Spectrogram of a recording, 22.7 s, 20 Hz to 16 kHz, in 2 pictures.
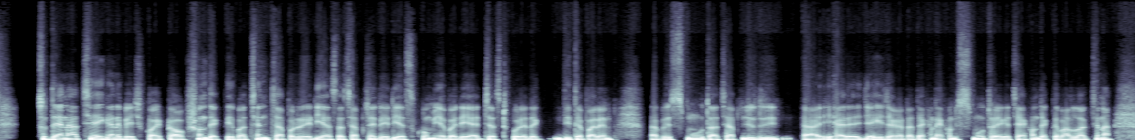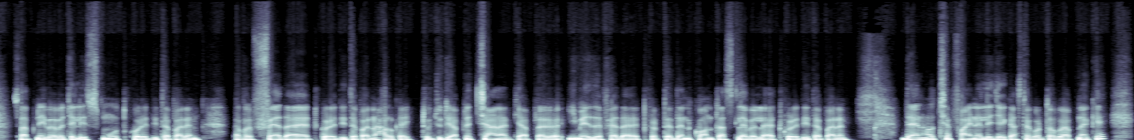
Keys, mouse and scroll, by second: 2.9-5.7 click, 7.0-8.3 drag, 10.6-12.2 drag, 21.5-22.6 scroll down 1.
